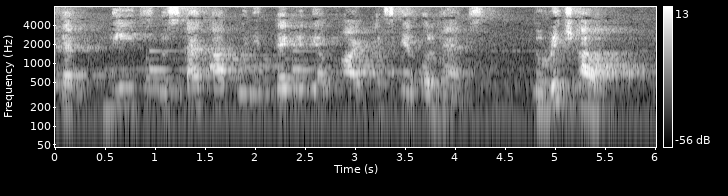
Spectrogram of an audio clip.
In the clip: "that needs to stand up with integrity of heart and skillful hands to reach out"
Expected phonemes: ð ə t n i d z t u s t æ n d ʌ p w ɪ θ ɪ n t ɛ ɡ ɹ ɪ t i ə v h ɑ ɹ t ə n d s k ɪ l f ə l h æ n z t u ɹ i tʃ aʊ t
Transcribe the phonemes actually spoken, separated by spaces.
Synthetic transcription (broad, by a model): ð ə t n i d t u s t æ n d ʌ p w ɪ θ ɪ n t ɛ ɡ ɹ ɪ t i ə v h ɑ ɹ t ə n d s k ɪ l f ə l h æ n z t u ɹ i tʃ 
